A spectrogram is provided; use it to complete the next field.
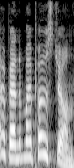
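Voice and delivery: play-acted delighted gush, very high-pitched, overjoyed. Retelling a scene line from a show: imitating someone very happy. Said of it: "he's very happy about it".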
